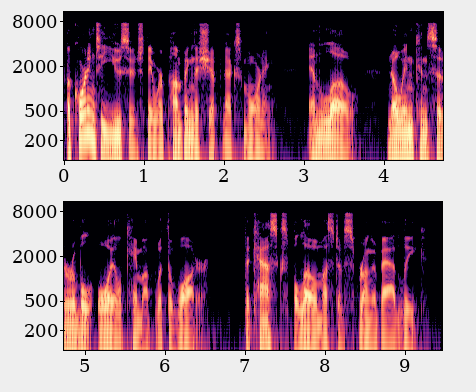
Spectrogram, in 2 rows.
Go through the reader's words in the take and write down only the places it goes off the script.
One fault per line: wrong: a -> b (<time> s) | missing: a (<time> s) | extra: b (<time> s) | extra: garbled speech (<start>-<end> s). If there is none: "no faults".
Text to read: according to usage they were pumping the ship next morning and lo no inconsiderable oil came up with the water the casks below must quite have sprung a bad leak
missing: quite (8.1 s)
